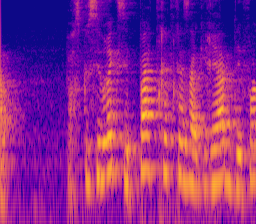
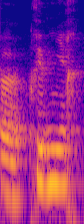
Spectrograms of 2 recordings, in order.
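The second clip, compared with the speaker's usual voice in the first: usual speaking voice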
